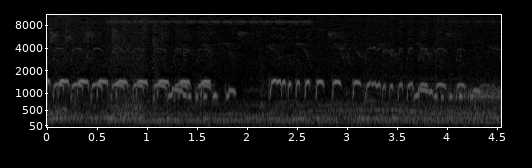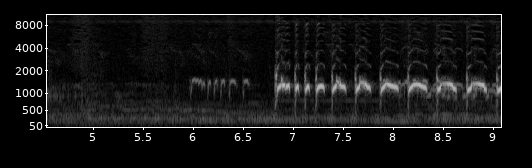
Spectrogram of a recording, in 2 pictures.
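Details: Zebra dove singing, used as a lure to set other doves singing. Several distant birds trade soft, clipped cooing phrases, then a loud, close bird delivers a rapid run of bright, ringing notes with chirps layered above.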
